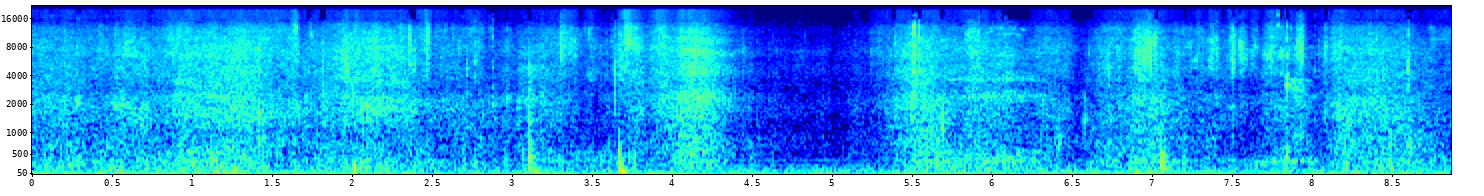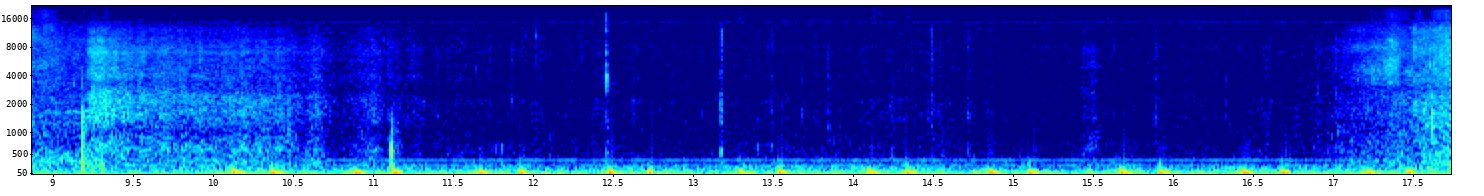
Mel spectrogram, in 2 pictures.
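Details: In a simulated roleplay cardiac exam, fabric rustles as the gown is opened, then steady soft heartbeats sound at about 75–80 a minute in a regular rhythm. These are normal heart sounds heard over the chest.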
